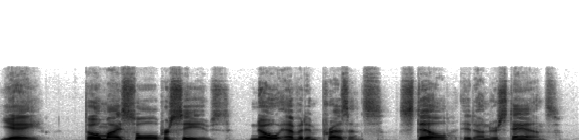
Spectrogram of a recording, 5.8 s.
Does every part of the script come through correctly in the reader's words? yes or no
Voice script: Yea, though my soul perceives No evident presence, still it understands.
yes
